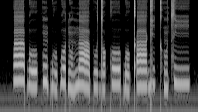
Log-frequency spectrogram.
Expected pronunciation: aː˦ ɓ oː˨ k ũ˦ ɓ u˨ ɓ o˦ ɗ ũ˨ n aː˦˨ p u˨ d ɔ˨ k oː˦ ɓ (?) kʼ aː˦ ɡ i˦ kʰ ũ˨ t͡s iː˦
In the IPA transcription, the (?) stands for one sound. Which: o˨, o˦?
o˨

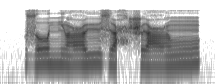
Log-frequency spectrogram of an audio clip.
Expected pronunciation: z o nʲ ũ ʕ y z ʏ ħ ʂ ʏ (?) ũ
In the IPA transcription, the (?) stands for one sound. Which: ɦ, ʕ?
ʕ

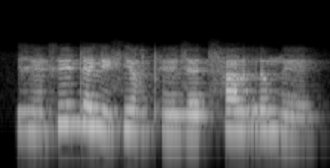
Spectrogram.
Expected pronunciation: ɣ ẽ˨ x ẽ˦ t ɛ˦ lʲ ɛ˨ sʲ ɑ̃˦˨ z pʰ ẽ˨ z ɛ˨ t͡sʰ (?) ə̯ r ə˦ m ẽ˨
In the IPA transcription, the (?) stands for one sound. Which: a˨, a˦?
a˦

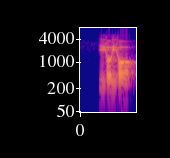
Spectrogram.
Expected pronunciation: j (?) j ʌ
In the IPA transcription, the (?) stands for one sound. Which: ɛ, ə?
ə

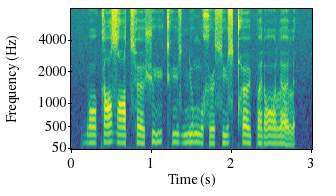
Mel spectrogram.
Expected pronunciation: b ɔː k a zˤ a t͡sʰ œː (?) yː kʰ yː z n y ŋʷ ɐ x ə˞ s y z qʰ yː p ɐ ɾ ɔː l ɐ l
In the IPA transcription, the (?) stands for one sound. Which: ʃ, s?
ʃ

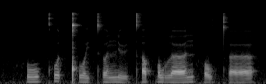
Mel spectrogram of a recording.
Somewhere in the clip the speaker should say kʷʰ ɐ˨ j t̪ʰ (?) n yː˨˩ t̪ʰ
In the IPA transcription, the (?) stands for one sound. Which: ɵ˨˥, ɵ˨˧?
ɵ˨˧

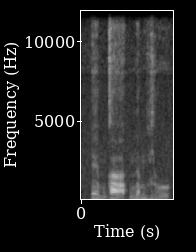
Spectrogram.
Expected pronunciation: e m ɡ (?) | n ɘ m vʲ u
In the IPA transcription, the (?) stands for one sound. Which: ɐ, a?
ɐ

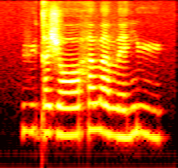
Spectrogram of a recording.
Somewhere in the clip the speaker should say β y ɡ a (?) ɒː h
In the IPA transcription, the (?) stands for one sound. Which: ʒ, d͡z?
ʒ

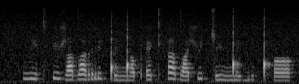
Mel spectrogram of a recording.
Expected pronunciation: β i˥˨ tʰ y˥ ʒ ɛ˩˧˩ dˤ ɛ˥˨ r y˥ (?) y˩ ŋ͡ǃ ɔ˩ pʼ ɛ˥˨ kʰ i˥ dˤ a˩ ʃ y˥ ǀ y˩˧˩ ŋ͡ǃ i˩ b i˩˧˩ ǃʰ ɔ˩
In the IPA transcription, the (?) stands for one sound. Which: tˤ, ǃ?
ǃ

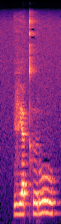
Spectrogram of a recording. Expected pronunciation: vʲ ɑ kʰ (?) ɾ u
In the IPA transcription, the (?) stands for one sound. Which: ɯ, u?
ɯ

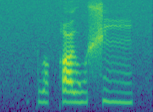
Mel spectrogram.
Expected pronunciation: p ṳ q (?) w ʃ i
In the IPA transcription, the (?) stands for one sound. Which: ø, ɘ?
ɘ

